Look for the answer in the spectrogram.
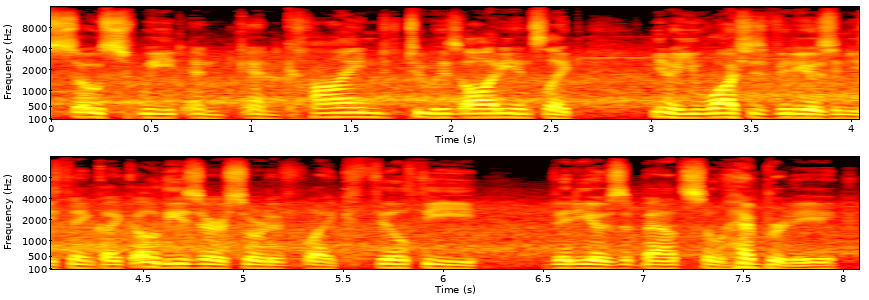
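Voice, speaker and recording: A man's voice: mid-range voice, background noise. Chatty man commentating a game. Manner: chatty, rambling, joking asides. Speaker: gaming video host. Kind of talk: casual gaming commentary.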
